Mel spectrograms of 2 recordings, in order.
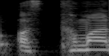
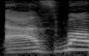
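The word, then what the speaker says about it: asthma: इसको अस्थमा नहीं एस्मा पढ़ते हैं, इसको डेंगू नहीं डेंगी पढ़ते हैं।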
